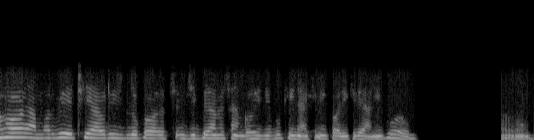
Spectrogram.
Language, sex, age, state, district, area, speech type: Odia, female, 60+, Odisha, Gajapati, rural, conversation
